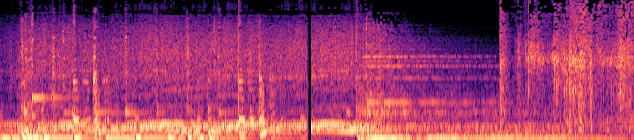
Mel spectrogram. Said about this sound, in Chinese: 今天拆开这封信，他的字迹感觉上有些历练，应该是上了些年纪的。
